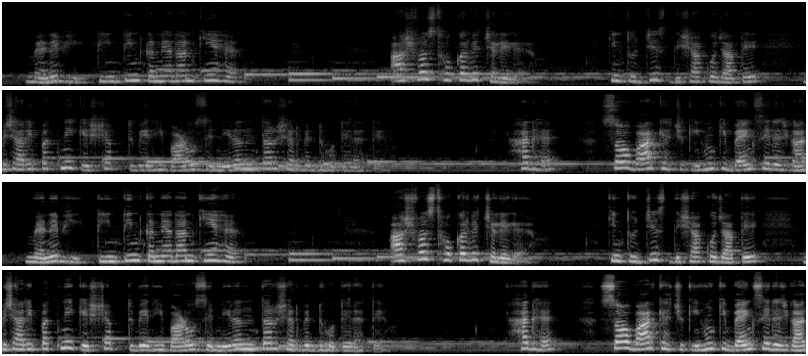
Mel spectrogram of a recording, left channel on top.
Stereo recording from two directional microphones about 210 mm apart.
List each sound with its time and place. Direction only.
0.3 s a woman's voice: 60° right (ahead or behind)
3.8 s a woman's voice: 55° right (ahead or behind)
13.1 s a woman's voice: 55° right (ahead or behind)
